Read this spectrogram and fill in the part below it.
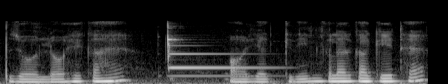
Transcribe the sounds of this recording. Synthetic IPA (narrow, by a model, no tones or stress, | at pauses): d͡ʒoːloːɦekaɦɛː | ɔːɾjeɡɾiːnkələɾkaɡeːʈɦɛː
